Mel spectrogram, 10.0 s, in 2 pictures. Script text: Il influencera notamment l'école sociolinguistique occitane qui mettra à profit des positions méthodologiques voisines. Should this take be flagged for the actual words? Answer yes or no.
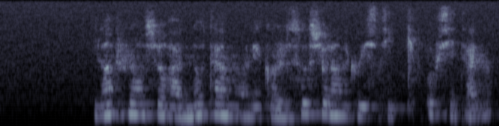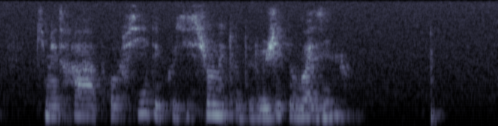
no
